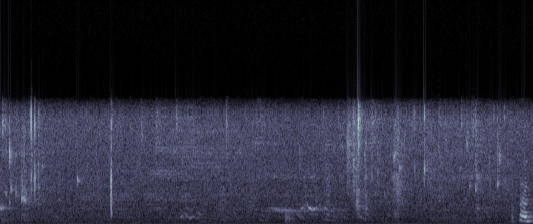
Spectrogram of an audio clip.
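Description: Quiet washing sounds from a newborn's sink bath: a wet washcloth wiping the baby's face, with soft water drips and a few scattered small clicks.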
